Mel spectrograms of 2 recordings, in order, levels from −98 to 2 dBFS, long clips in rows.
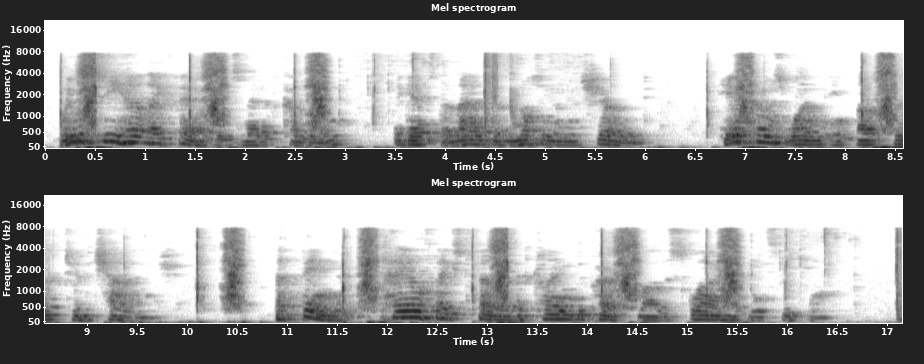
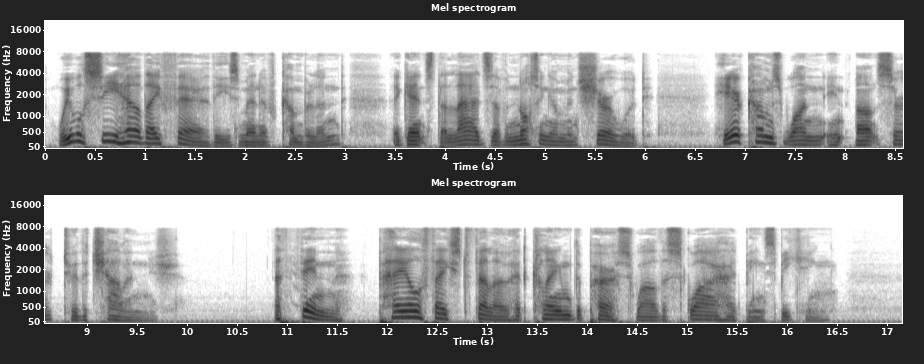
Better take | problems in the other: second | noise reduction (classical method WPE with log-MMSE)

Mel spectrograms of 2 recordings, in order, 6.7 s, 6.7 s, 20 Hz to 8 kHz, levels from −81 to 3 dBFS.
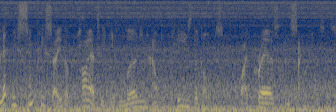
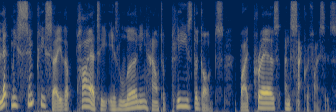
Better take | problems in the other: second | background sound (Fire); 1 dB above the speech

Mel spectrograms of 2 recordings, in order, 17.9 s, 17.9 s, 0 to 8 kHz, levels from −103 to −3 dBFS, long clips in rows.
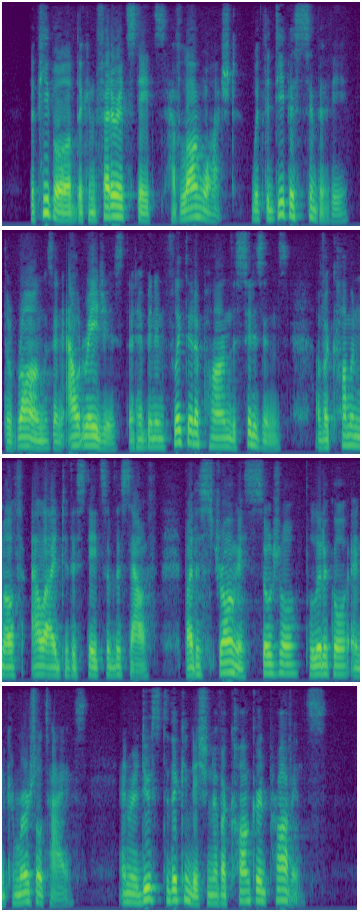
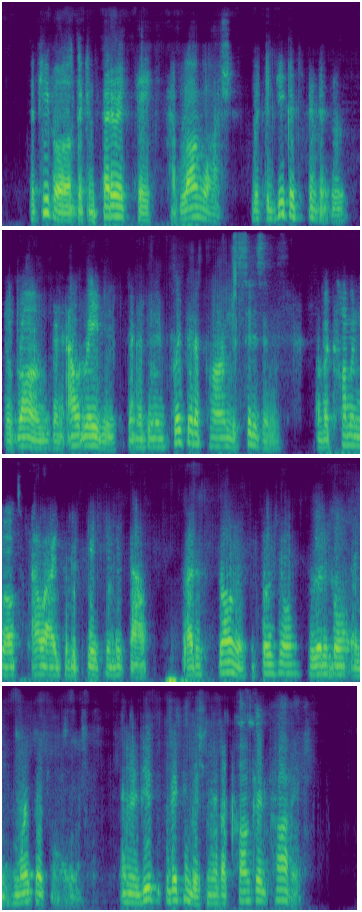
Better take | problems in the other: first | noise reduction (neural mask model Resemble Enhance denoiser)

